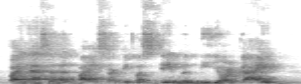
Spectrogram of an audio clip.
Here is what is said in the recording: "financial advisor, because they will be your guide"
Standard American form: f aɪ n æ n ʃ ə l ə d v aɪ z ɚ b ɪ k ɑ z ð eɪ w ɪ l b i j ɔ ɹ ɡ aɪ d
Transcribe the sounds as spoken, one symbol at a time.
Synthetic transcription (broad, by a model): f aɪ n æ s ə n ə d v aɪ s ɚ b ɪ k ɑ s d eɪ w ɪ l b i j ɔ ɹ ɡ aɪ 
